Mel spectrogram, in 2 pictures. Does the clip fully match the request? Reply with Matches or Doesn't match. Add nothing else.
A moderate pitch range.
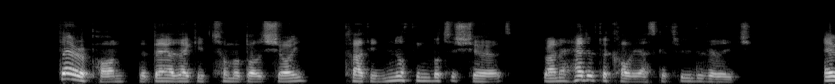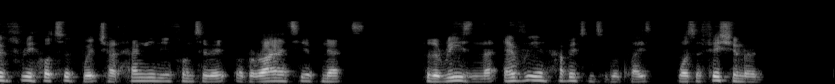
Matches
